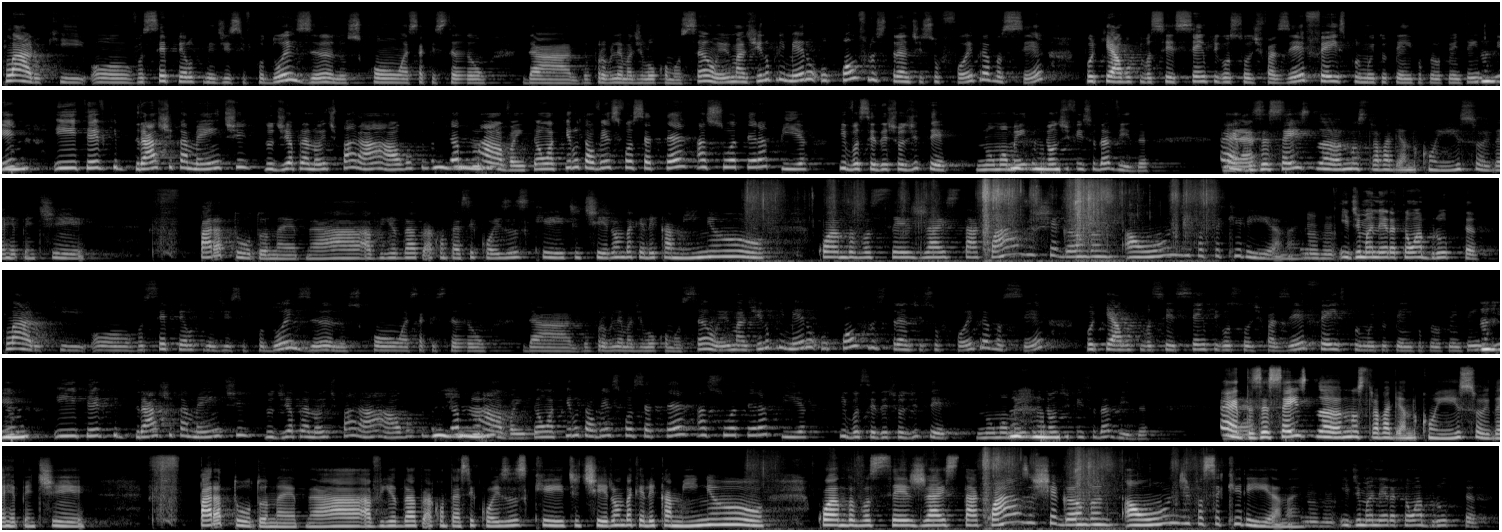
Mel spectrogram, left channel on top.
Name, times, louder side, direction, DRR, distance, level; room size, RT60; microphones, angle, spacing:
voice 1, 0.0-4.8 5.2-10.4 10.8-15.1 15.5-23.0 23.4-24.4 24.7-26.5 27.2-27.5 42.9-44.7, left 4 dB, 70° left, 12 dB, 0.6 m, -29 dB
voice 2, 14.8-15.3 19.3-19.9 25.0-25.6 27.2-30.8 31.5-43.0, right 6 dB, 85° right, 17 dB, 0.4 m, -24 dB
Walk footsteps / Bird, 37.4-42.1, left 7 dB, 25° left, 0.6 m, -32 dB
21.5 x 20.5 x 2.5 m, 1.0 s
head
